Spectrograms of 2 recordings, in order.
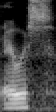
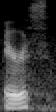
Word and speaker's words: Aerith: main story plots um it's eris not earth well i've been pronouncing it aerith um yeah it's i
